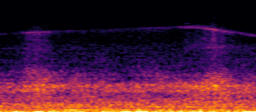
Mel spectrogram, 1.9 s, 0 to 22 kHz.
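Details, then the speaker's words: All-wheel-drive BMW after engine repair, boost turned down to about 4 from a previous high of 11: smooth engine drone with a thin, high whistle rising and falling as the turbo spools; healthy turbo under boost. "you can hear the turbo yeah yeah hear a whistle up"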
